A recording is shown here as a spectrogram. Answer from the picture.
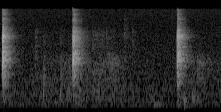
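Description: An old lighter being struck three times, sharp clicks about a second apart, as it is worked to get a flame going for a pipe.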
